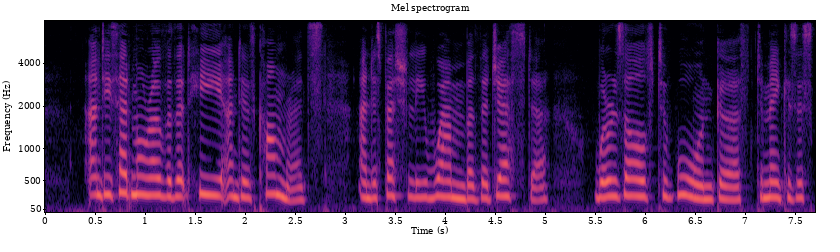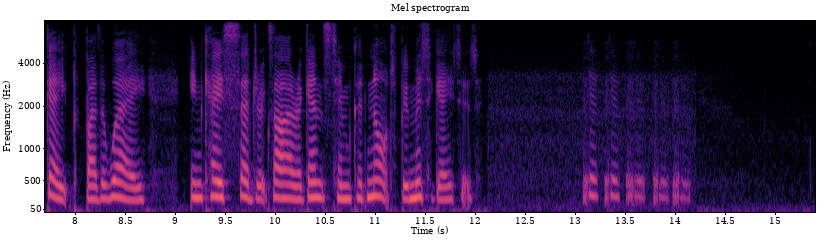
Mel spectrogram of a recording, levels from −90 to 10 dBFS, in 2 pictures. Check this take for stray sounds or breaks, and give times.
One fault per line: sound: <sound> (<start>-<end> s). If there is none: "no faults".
sound: laugh (13.1-14.2 s)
